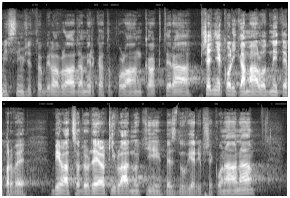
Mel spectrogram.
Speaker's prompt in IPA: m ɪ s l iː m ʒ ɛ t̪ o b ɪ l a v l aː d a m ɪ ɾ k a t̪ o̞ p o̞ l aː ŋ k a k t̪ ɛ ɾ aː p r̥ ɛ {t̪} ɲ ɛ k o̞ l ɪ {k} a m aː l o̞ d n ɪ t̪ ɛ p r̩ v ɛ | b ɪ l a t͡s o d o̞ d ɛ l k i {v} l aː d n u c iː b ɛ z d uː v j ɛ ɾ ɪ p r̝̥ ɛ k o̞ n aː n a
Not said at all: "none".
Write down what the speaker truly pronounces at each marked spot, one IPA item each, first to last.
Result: d̪, k, v

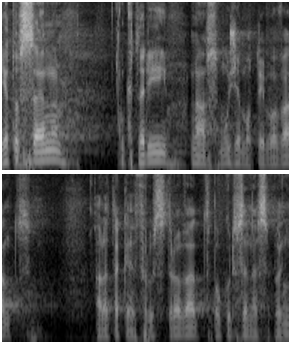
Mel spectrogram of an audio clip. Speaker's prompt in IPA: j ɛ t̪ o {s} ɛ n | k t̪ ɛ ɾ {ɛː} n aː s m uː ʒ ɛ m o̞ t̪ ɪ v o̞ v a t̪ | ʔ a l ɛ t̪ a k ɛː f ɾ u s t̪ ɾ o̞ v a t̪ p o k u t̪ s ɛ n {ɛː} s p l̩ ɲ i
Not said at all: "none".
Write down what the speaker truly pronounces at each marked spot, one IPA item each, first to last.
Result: s, iː, ɛ

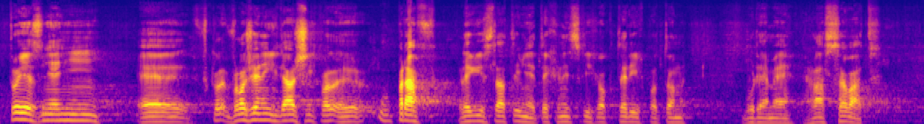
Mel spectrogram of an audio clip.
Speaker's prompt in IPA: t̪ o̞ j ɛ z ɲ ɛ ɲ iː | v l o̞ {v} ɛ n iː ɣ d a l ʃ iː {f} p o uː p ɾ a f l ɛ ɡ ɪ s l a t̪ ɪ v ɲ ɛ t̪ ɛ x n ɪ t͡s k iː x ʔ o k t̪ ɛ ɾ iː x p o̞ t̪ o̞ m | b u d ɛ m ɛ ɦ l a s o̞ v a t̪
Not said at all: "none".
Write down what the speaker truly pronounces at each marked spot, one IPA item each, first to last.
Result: ʒ, x

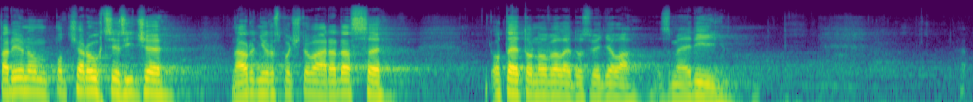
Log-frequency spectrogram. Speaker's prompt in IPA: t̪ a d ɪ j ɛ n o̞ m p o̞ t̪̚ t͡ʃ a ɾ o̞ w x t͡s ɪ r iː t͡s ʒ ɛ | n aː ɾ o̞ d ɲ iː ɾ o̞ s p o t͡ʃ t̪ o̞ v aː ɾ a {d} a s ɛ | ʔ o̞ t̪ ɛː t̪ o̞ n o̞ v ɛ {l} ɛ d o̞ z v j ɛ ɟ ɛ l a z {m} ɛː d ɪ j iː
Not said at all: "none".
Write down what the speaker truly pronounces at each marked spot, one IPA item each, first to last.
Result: d, l, m

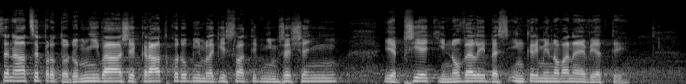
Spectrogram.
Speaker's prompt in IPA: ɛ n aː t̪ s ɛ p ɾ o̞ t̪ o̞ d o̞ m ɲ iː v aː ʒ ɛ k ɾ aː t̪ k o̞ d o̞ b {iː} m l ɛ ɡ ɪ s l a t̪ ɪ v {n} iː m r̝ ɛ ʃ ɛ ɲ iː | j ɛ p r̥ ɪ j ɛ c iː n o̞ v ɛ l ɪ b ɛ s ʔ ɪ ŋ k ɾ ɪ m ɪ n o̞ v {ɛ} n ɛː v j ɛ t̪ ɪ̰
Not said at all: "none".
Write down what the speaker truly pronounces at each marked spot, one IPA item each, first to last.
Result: iː, ɲ, a

